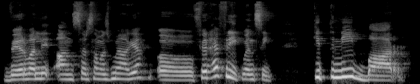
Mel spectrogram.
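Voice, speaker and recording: Indian woman teacher, high bright voice, grammar lesson in Hindi and English, keeps checking understanding. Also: animated, unhurried. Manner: explains in Hindi mixed with English examples, asks frequent check questions. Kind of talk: exam-prep grammar lesson.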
